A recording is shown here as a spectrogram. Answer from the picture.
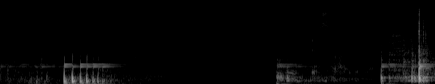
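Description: Muffled, low voices and handling noise picked up by a meeting-room microphone, with a faint steady high tone underneath and a louder burst less than a second in. About halfway through, the sound cuts out to dead silence for about a second, then returns.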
